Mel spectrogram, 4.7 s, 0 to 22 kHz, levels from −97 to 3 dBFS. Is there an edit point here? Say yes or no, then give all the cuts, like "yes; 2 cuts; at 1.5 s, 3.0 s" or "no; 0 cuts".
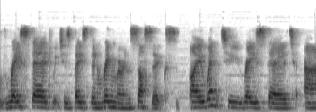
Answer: yes; 1 cut; at 2.8 s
